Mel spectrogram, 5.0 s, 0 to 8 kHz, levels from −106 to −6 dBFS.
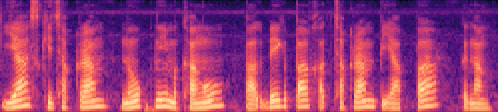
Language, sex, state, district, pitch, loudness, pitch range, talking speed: Garo, male, Meghalaya, South Garo Hills, 145 Hz, -19 LUFS, 130-165 Hz, 95 wpm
